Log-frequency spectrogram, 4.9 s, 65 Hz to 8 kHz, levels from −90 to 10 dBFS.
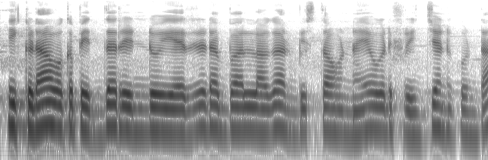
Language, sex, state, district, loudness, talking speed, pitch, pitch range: Telugu, female, Andhra Pradesh, Sri Satya Sai, -19 LUFS, 145 wpm, 160 Hz, 150-170 Hz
